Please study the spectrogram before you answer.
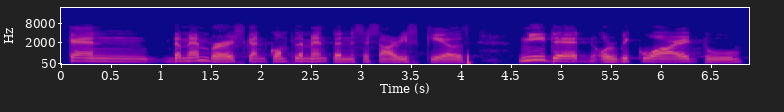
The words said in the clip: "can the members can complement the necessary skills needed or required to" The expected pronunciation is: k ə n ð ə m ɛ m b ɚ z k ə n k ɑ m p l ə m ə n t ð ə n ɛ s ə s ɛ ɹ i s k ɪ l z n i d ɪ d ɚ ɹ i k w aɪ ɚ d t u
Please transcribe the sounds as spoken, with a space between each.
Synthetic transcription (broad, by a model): k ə n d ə m ɛ m b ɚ s k ə n k ɑ m p l ə m ə n t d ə n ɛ s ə s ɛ ɹ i s k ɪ l s n i d ɪ d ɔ ɹ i k w aɪ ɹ d t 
